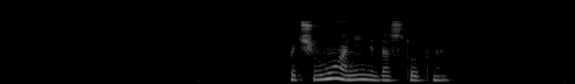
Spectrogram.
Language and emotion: Russian, neutral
